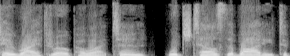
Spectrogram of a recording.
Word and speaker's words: erythropoietin: produce a hormone called erythropoietin pronounced a writhe ropo attend which tells the body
